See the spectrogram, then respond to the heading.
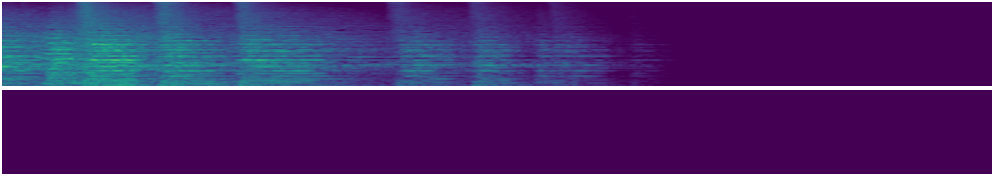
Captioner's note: applause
